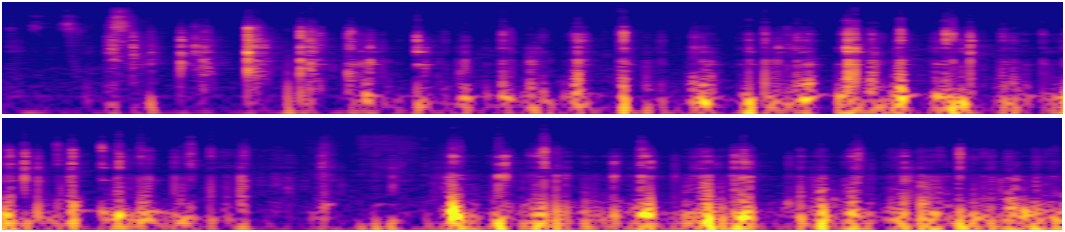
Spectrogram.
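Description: Fingertips and nails scratch and twist a plastic screw cap on an empty clear PET bottle. The result is a dense run of quick, dry scratches and crinkly clicks with bright edges and soft low thumps, each dying away almost at once.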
